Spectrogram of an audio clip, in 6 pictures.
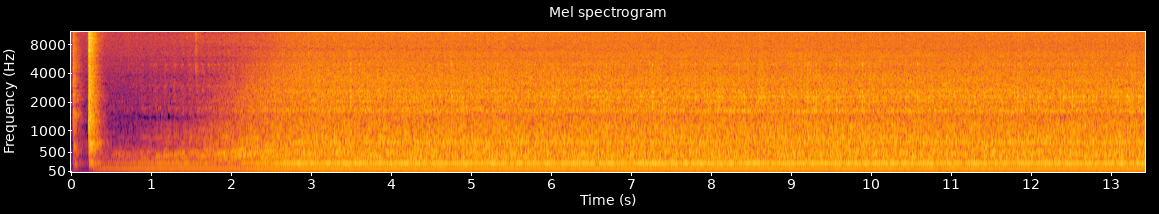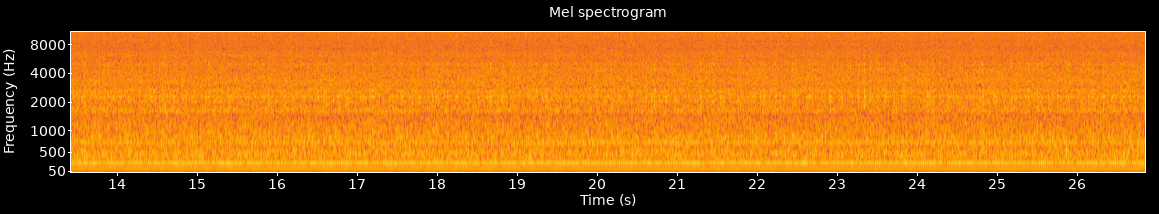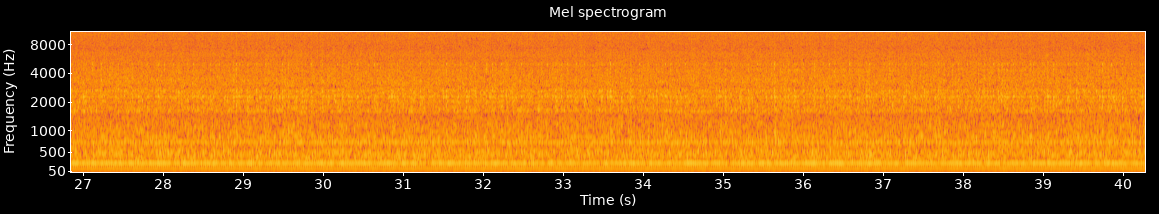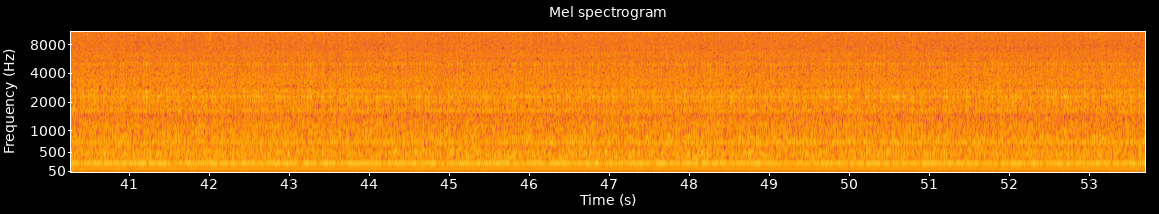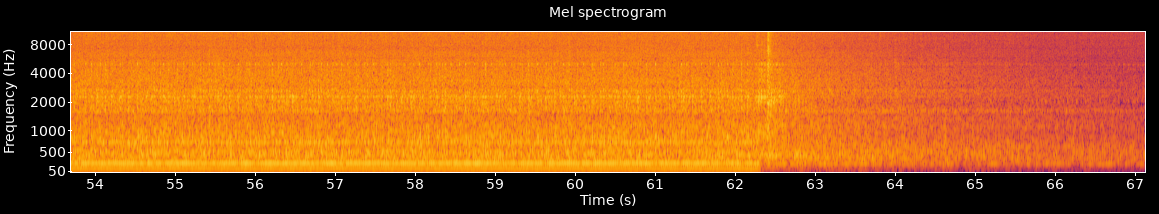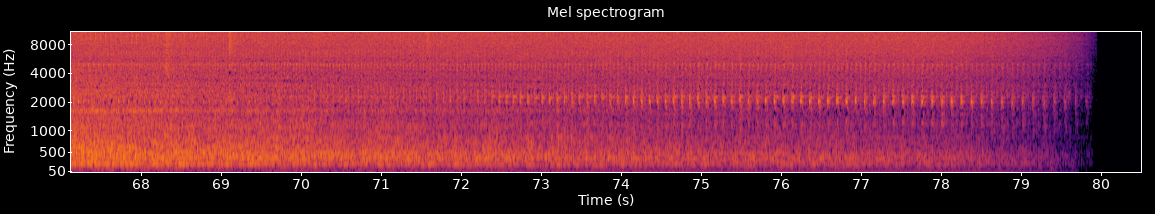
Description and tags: etl exhaust Fan 24-96
An exhaust fan, with on and off switch.
ventilation, electronic, mechanical, motor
